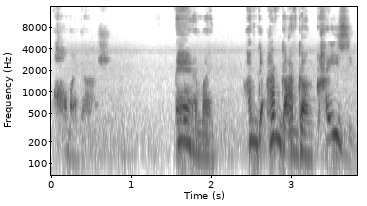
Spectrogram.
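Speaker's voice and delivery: hushed, panicked whisper; retold whispered panic at signing up. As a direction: whisper it like you can't believe what you did. Retelling panic after paying.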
